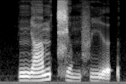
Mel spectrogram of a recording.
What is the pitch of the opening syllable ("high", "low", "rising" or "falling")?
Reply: rising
